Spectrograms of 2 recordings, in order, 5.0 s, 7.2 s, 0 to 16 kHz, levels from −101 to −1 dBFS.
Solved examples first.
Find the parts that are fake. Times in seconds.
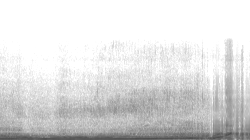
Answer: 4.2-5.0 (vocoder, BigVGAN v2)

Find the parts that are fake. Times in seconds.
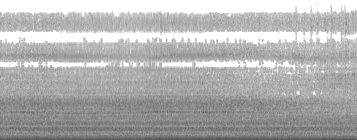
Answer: 1.2-4.1 (vocoder, Vocos)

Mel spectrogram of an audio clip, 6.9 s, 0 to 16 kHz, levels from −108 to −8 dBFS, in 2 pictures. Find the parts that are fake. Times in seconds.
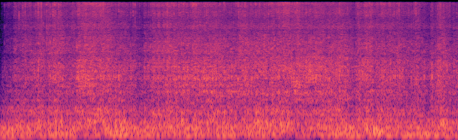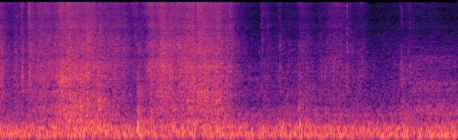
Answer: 0.0-6.9 (vocoder, BigVGAN v2)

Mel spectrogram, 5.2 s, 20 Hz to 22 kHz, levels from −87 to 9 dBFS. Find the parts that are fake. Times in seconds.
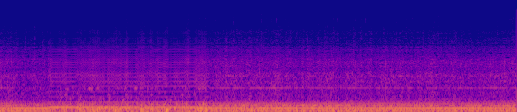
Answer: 0.5-2.1 (vocoder, Vocos)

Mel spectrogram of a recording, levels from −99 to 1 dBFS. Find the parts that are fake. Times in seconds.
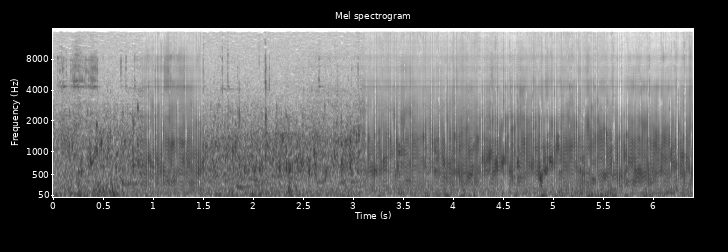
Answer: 0.9-1.5 (vocoder, BigVGAN v2); 3.1-6.4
